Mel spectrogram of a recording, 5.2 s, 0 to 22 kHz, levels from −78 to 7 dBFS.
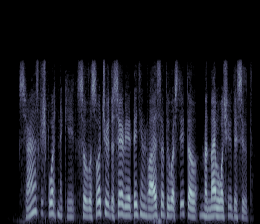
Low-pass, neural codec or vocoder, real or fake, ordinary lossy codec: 7.2 kHz; codec, 16 kHz, 0.5 kbps, X-Codec, HuBERT features, trained on general audio; fake; none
